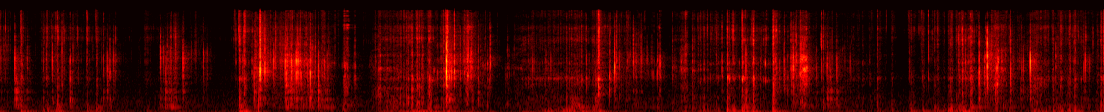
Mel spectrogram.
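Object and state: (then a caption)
Dry bar soap carved with a blade. A metal utility blade carves chunks off an oval bar of dry solid soap, blue and glittery outside and green inside, held in the palm. Each cut gives a dry, bright, crumbly crunch and scrape with a few sharp crackles. The cuts come in short bursts separated by brief pauses.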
